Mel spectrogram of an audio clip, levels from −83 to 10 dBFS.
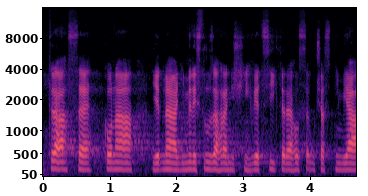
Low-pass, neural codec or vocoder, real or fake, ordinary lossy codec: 14.4 kHz; vocoder, 44.1 kHz, 128 mel bands every 512 samples, BigVGAN v2; fake; Opus, 32 kbps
